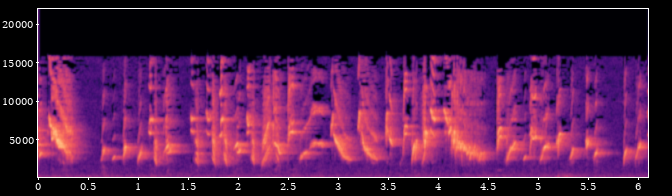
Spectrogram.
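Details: Goldfinch from Moknine in 2012 singing a continuous, lively stream of high tinkling twitters, buzzes and quick slurred notes with hardly a pause across six seconds.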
